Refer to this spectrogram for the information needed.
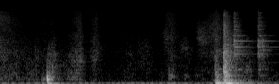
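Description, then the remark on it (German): A door is opened to let a cat in: a soft click and creak around half a second in, then a louder thud-like handling sound near the end, with quiet background noise between. “Wartet, ich muss kurz aufmachen.”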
